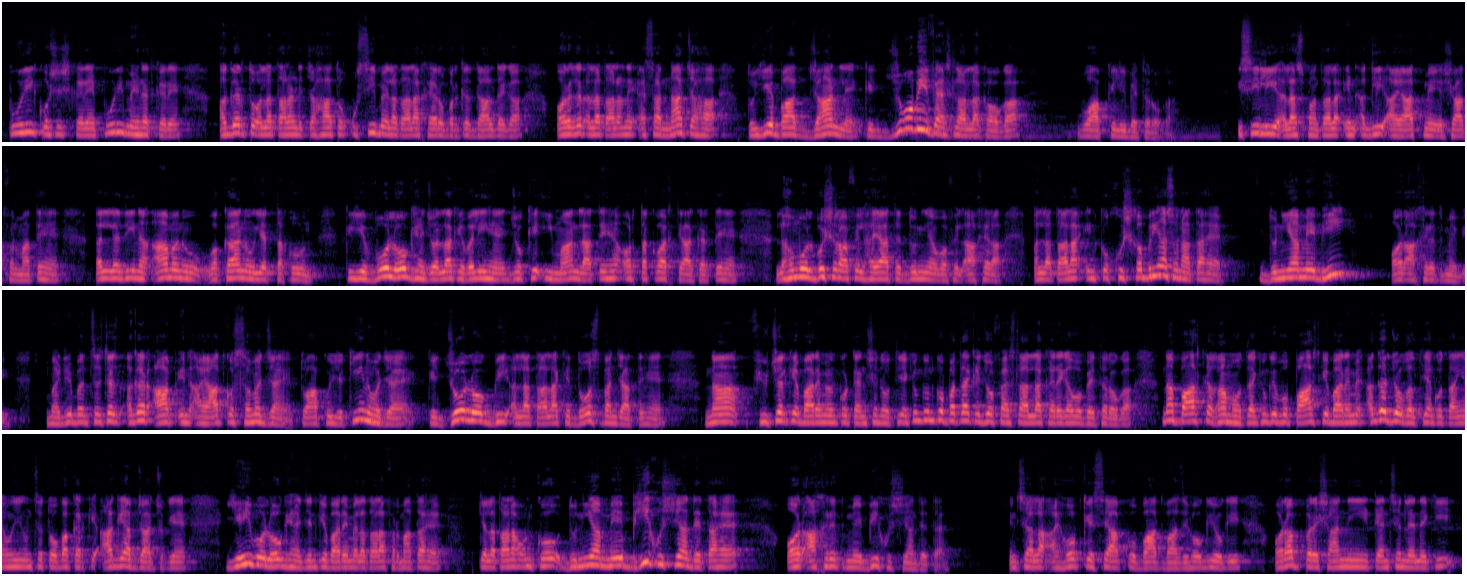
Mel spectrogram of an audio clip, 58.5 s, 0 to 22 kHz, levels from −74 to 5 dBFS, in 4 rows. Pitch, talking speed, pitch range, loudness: 155 Hz, 235 wpm, 140-170 Hz, -27 LUFS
